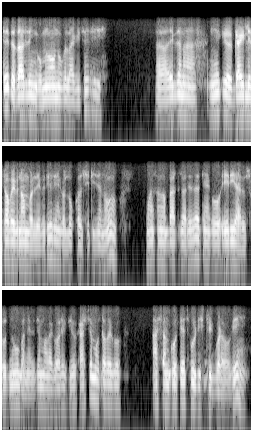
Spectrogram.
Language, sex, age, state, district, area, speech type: Nepali, male, 45-60, West Bengal, Darjeeling, rural, conversation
